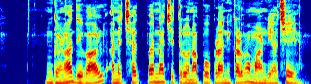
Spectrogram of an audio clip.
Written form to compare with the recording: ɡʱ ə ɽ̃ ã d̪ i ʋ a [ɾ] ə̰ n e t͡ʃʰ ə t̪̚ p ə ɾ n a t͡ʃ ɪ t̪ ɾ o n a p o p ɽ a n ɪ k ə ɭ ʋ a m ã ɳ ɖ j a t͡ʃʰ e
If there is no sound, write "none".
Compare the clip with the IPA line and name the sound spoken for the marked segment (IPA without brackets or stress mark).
ɭ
